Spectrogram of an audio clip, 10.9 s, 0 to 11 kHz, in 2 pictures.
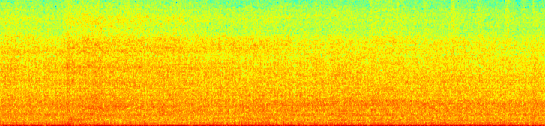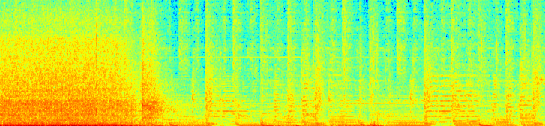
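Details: KTM 890 Duke with the OEM cam chain tensioner, before Dirt Tricks tensioner upgrade: twin idles with a steady low throb and light fast ticking on top; slack stock tensioner letting the cam chain rattle.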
